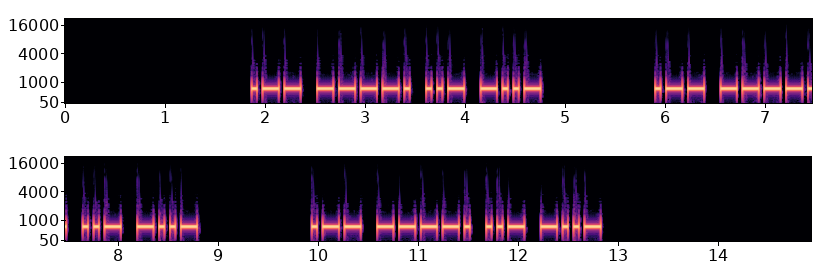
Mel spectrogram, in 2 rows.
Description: Morse code, heard as a keyed tone, about 22 wpm, 700 Hz. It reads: W9UX W9UX W9UX
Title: USA Call Signs - 4 Characters - Repeated 3x - 22wpm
